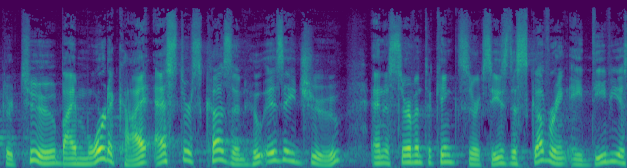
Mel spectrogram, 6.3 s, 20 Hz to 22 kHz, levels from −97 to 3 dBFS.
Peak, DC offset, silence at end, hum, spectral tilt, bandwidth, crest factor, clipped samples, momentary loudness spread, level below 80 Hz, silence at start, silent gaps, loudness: -4 dBFS; under 0.1%; 0 s; none; -5.5 dB/octave; 18 kHz; 18 dB; under 0.1%; 7 LU; -64 dBFS; 0 s; none; -23 LUFS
